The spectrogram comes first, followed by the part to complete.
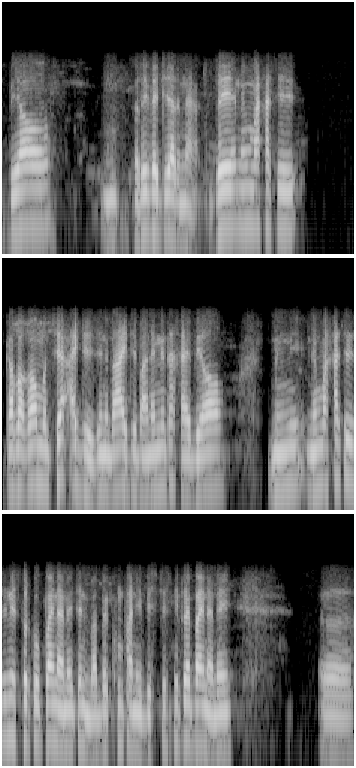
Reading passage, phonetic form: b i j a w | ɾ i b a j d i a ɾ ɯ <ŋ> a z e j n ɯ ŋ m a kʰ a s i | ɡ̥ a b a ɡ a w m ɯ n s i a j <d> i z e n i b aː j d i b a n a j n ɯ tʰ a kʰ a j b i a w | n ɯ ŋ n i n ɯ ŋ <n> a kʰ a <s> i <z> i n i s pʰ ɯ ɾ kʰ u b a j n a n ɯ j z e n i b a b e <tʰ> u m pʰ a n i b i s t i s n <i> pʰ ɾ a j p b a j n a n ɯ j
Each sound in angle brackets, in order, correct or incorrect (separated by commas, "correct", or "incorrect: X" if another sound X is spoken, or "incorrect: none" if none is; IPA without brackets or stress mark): incorrect: n, correct, incorrect: m, correct, correct, incorrect: kʰ, correct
